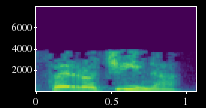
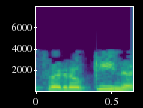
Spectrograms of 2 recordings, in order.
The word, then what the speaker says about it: ferrochina: En algunos decían hierroquina y otros decían ferrochina, porque ferroquina es italiano. Claro. Y entonces se escribe ferrochina, ferroquina. Bisleri era el fabricante, ¿no?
